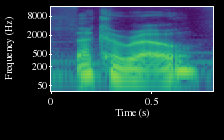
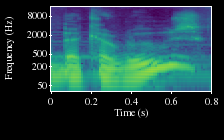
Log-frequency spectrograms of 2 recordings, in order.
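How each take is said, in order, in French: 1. Le mot se termine par une voyelle. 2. Le mot se termine par un son s. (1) "C'est un mot qui se prononce buckaroo" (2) "il y a beaucoup de gens qui disent buckaroos, euh, mais en réalité non"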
